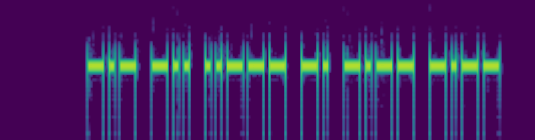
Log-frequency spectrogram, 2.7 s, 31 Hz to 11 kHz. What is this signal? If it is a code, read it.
Morse code, heard as a keyed tone, about 46 wpm, 690 Hz. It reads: KD2NYY
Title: USA Call Signs 45wpm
